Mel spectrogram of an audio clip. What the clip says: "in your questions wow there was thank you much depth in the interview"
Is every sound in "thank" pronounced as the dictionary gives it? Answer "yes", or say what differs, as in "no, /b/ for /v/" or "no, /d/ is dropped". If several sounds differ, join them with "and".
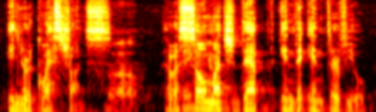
no, /s/ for /θ/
